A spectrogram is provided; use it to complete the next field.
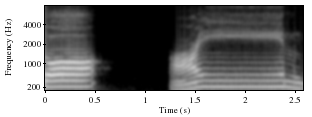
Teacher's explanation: গলা চেপে 4 আলিফ টেনে উচ্চারণ করতে হবে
